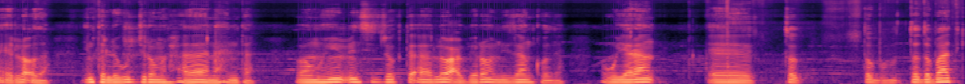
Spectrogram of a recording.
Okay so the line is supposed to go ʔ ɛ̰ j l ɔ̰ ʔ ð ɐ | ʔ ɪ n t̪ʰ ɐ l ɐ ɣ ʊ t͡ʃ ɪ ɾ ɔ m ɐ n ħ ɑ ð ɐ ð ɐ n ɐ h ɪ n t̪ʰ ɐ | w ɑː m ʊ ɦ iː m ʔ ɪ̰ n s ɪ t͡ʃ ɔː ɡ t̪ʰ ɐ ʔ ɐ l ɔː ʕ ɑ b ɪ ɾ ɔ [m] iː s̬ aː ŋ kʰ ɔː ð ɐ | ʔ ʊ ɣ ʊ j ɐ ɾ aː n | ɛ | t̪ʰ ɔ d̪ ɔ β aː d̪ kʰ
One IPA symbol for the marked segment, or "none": m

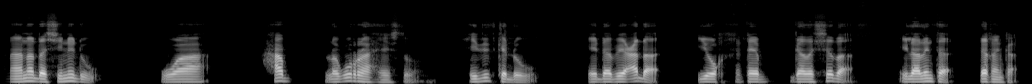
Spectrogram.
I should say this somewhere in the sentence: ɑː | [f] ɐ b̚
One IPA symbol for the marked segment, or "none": ħ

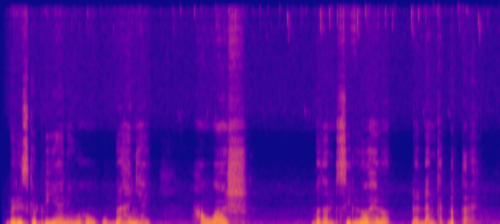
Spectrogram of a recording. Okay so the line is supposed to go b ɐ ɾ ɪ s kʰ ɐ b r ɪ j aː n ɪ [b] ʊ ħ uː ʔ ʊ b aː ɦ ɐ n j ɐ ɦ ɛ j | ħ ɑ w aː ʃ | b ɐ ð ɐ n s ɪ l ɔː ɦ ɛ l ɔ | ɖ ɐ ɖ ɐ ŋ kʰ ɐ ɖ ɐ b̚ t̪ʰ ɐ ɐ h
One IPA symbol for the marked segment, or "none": w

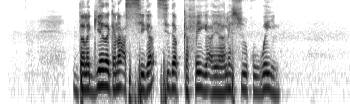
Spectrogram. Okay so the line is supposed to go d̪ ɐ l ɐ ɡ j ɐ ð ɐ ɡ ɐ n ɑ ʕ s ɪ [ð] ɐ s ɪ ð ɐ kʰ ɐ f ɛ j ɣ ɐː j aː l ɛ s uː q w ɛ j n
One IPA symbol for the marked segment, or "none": ɣ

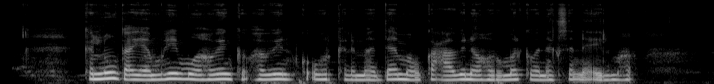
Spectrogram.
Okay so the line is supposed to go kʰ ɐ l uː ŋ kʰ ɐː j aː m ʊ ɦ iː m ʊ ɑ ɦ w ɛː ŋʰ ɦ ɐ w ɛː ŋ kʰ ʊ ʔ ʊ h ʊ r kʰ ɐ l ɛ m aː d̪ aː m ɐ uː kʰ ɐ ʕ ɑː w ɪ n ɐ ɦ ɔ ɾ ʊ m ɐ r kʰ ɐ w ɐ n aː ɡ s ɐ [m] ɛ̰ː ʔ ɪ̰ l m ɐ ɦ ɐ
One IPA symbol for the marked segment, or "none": n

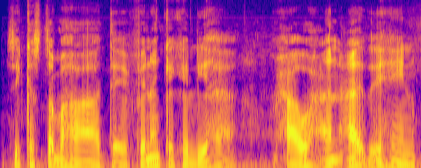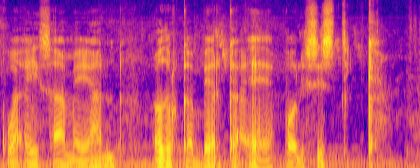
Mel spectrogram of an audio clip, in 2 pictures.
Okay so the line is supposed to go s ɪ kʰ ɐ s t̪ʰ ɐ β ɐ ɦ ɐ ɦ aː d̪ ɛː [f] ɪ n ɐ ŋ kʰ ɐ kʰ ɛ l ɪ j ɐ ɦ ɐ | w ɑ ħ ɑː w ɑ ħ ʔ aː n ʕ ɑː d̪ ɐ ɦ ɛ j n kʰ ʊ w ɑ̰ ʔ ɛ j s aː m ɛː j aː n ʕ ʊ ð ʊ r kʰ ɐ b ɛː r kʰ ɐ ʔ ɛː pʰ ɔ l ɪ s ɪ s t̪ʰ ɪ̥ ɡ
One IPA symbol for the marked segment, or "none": f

